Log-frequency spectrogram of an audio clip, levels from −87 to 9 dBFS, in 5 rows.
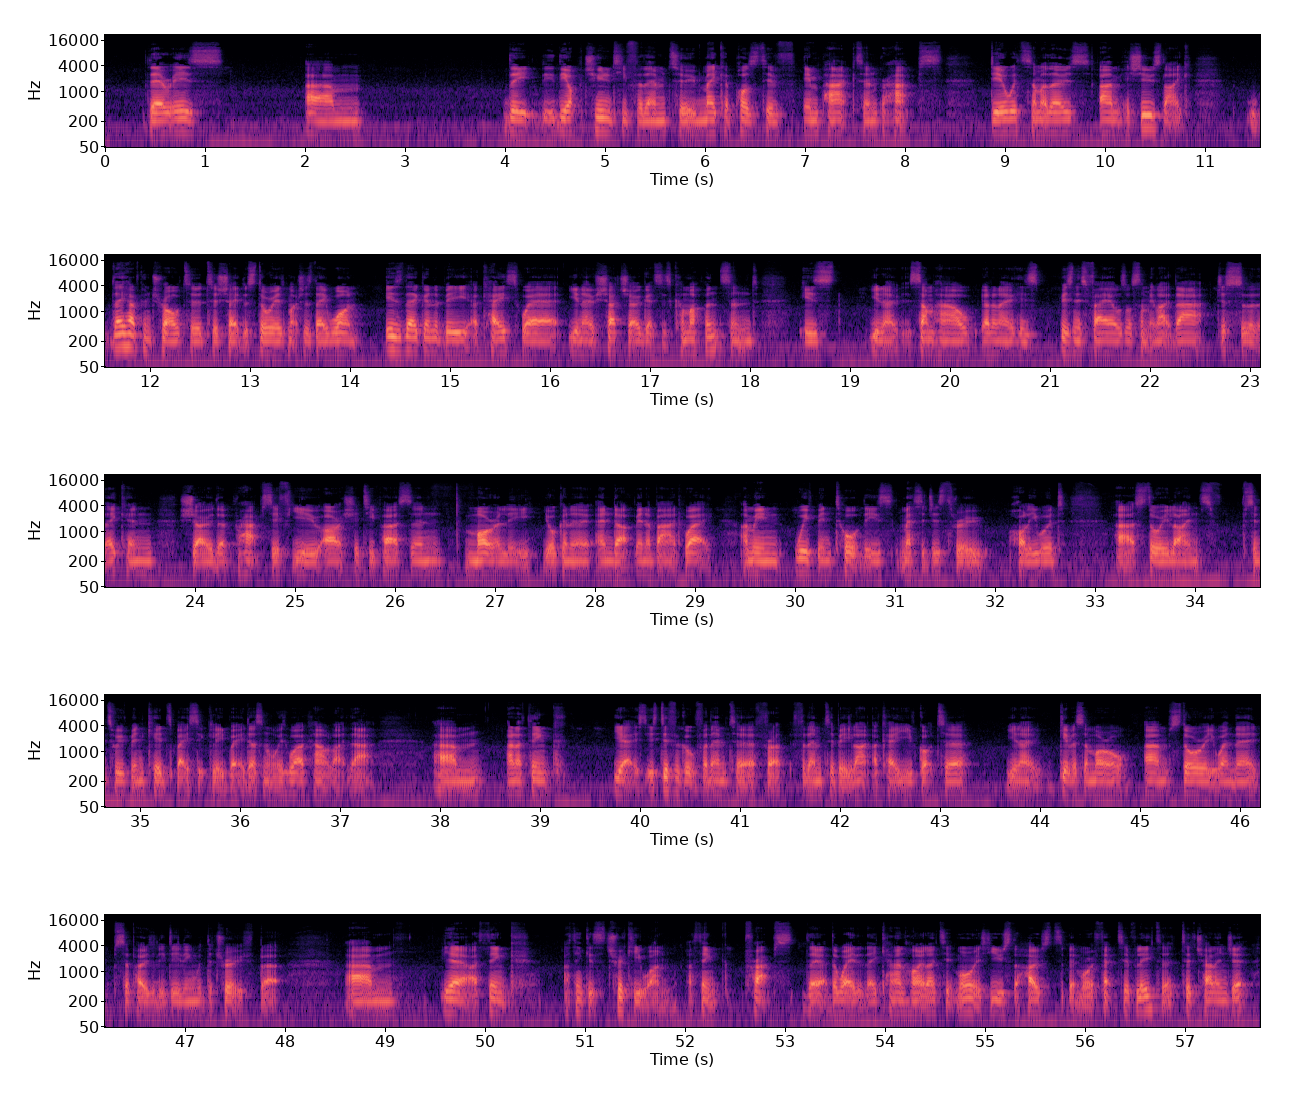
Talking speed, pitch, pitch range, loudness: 190 wpm, 105 Hz, 100-115 Hz, -23 LUFS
